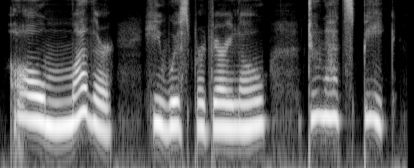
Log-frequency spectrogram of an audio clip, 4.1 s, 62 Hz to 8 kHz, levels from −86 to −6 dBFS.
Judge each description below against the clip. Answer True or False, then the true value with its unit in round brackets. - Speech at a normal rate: False (130 wpm)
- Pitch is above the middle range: True (225 Hz)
